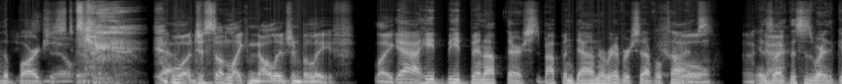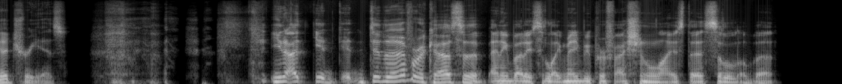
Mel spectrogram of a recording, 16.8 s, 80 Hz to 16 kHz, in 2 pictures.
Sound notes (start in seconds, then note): 0.6 laughs; 9.4 laughs breathily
